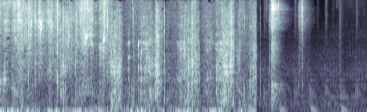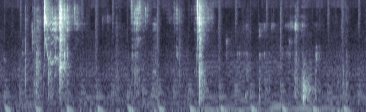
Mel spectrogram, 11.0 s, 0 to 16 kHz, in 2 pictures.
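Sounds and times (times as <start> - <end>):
crunching and chewing candy: 0.0 - 4.6, 6.0 - 6.7, 7.3 - 10.8
background music with soft beat: 3.8 - 11.0.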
